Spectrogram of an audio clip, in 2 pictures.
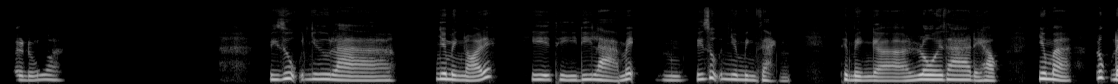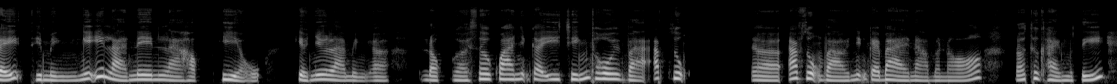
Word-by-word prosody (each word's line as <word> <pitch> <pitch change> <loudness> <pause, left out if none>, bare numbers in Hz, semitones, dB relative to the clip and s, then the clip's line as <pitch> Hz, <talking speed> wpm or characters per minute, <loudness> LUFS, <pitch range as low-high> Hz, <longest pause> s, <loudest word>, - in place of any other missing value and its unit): Ừ, 205 - -4
đúng 200 +3 -4
rồi. 215 -2 -4 2.1
Ví 220 0 0
dụ 270 +3 +2
như 240 +1 0
là, 190 -2 -1 0.4
như 255 0 +4
mình 220 -3 +2
nói 185 +4 +1
đấy, 330 +4 +2 0.4
khi 220 -1 0
thì 200 -2 -2
đi 225 +2 0
làm 195 -2 0
ấy, 255 - +1 0.3
ừm, 195 -1 -5 0.2
ví 235 - 0
dụ 300 +4 +1
như 235 -1 -1
mình 210 -2 -1
rảnh 165 -4 -6 0.5
thì 225 - +1
mình, 185 -2 +1
ờ, 175 -1 -2
lôi 220 +2 +5
ra 215 -1 +2
để 185 -2 -3
học. 185 -1 0 0.4
Nhưng 265 -1 +6
mà 200 -6 +2 0.3
lúc 310 -1 +1
đấy 225 +5 +5
thì 220 0 +1
mình 190 -1 -1
nghĩ 305 +10 +5
là 220 - +3
nên 220 +1 +4
là 195 -4 0
học 175 0 -4 0.2
hiểu, 180 -7 +2 0.3
kiểu 215 -4 +2
như 225 +3 +3
là, 200 -4 +1
mình, 175 -2 -5
ờ, 180 0 -5 0.3
đọc, 195 -2 -1
ờ, 195 -1 -2
sơ 245 +6 +3
qua 235 -1 +3
những 235 -1 -2
cái 230 -5 +1
ý 230 +3 +1
chính 240 +5 +2
thôi 260 -4 +5
và 200 -4 -2
áp 275 +1 -4
dụng, 280 -1 +2 0.6
ờ, 190 -2 0
áp 275 +3 +2
dụng 265 -7 +3
vào 180 -3 0
những 220 +3 -3
cái 210 -2 +1
bài 195 -4 +1
nào 180 -2 -4
mà 180 0 -6
nó 180 +10 -2 0.3
nó 210 +1 0
thực 275 -2 -1
hành 195 -2 -1
một 190 +2 -7
tí. 225 - +3
210 Hz, 195 wpm, -23 LUFS, 185-230 Hz, 2.1 s, Nhưng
